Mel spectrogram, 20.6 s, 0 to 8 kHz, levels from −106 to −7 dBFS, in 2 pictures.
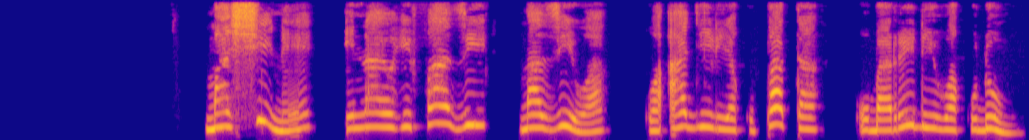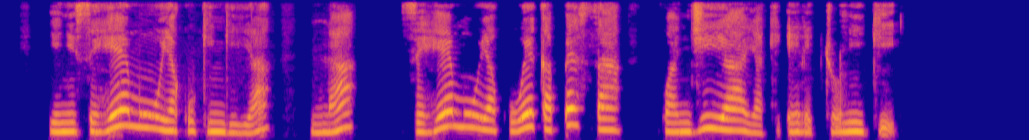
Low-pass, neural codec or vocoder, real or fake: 7.2 kHz; none; real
